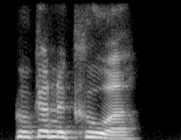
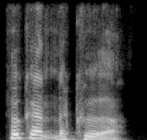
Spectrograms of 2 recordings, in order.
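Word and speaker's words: Puka Nacua: We've got Puka Nakua. How'd you pronounce his second name? – Puka Nakua. – Puka Nakua. All right, there we go.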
